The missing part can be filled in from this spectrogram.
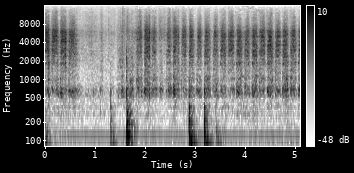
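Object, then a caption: Textile and rubber sneaker. A blue-bristled brush with soapy lather scrubs back and forth over a hollow tie-dye Adidas running shoe, with a knit textile upper and white foam midsole, held in gloved hands. Quick, rhythmic, bright bristly rubbing strokes are heard over a faint low hum, and four dull low thumps break through in the middle.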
